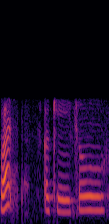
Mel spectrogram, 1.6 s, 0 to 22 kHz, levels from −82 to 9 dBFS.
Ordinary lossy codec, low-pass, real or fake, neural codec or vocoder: none; 3.6 kHz; real; none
